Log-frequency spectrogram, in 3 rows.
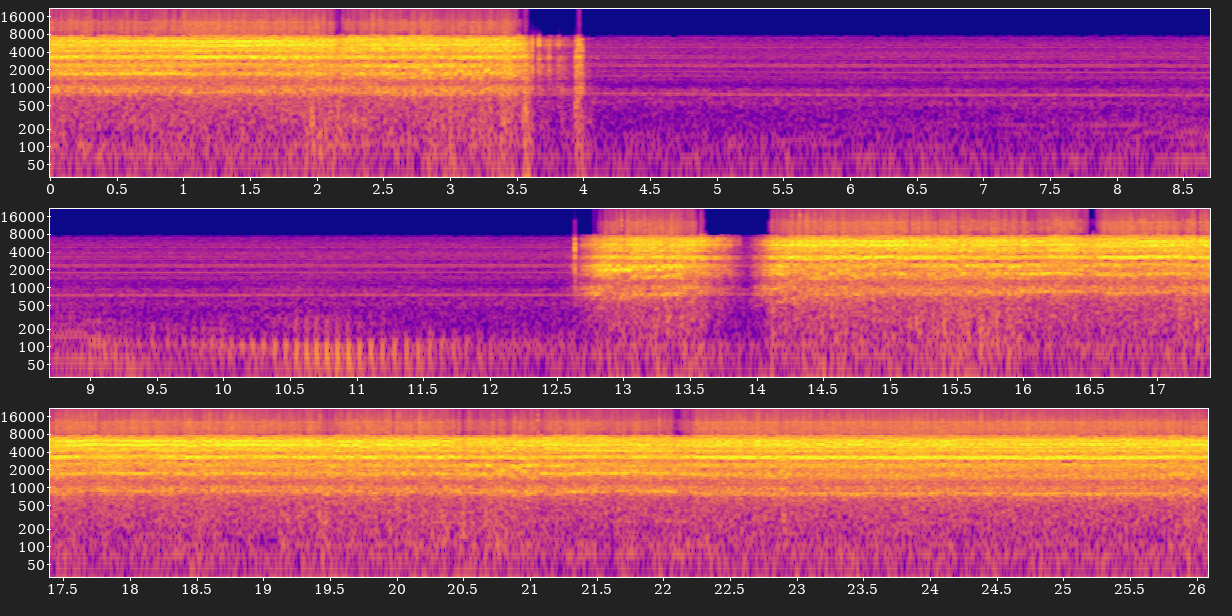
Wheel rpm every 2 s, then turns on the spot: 230, 190, 0, 0, 0, 0, 70, 170, 220, 230, 230, 210, 200.
none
